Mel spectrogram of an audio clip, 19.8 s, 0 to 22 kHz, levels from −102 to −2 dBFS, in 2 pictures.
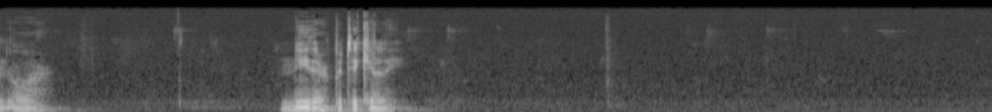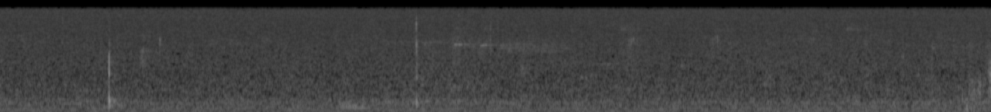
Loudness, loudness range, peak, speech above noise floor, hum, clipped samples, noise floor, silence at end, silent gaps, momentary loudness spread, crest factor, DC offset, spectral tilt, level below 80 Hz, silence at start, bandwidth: -27 LUFS; 25 LU; -4 dBFS; 30 dB; 50 Hz at -60 dBFS; under 0.1%; -56 dBFS; 13.75 s; none; 25 LU; 34 dB; under 0.1%; -4 dB/octave; -58 dBFS; 0 s; 16 kHz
